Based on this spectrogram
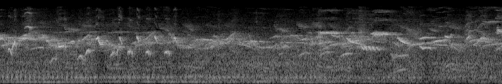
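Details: White-rumped shama singing in a contest, hót đấu style: rich, varied whistled phrases with quick slurred notes, steady background hiss.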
